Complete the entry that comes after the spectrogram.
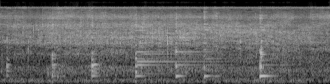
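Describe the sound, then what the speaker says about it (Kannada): Chopped green chilli and tomato frying in hot oil with a loud, steady close sizzle and repeated spatula knocks and scrapes against the pan. "ಇದನ್ನು 1 ನಿಮಿಷ ಚೆನ್ನಾಗಿ ಎಣ್ಣೆಯಲ್ಲಿ ಫ್ರೈ ಮಾಡಿಕೊಳ್ಬೇಕು."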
